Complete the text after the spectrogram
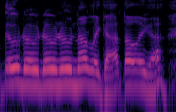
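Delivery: high, loud mock protest; imitating the governor. Governor correcting the speaker, high mock insistence.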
